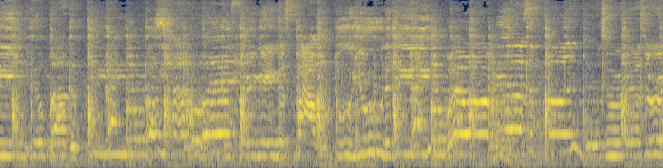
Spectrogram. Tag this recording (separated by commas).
Music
